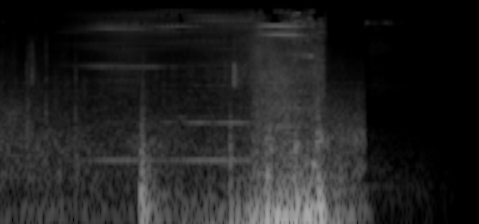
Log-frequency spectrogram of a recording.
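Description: A loud energy blast whooshes and rumbles.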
